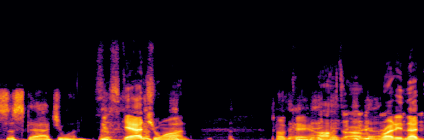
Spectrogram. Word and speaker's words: Saskatchewan: Yeah, it's pronounced Saskatchewan.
